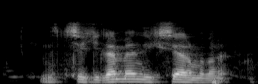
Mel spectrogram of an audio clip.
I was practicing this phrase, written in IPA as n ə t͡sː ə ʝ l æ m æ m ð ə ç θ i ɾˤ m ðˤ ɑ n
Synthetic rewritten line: n ə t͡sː ə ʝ l æ m æ n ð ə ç s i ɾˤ m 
